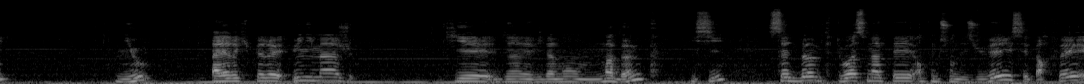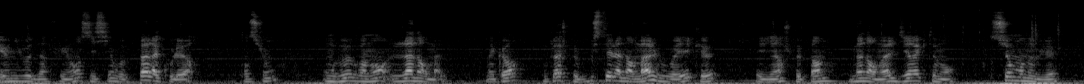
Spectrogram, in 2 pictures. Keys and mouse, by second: 2.0-4.7 drag.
